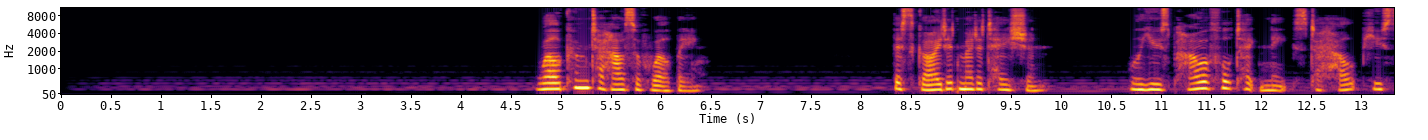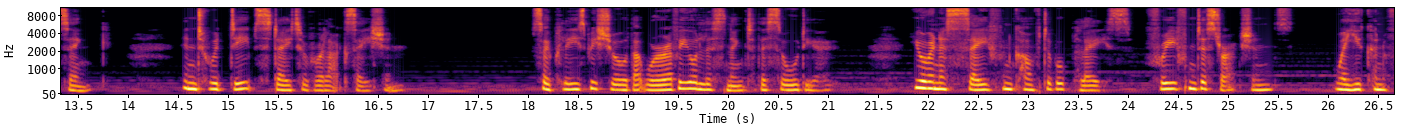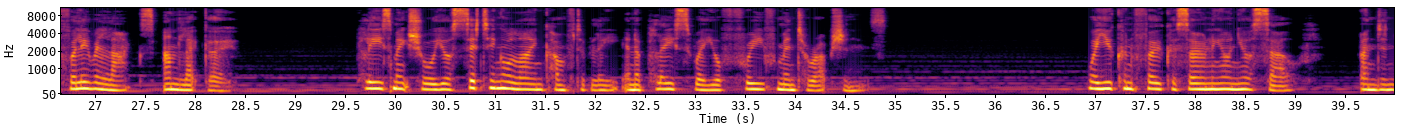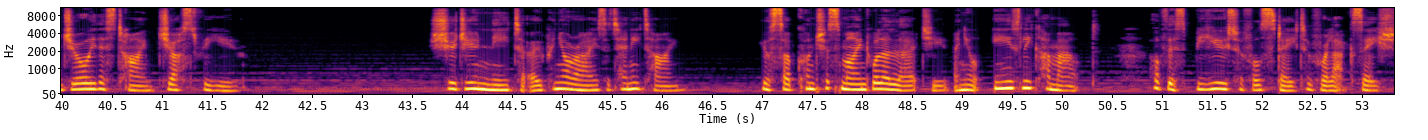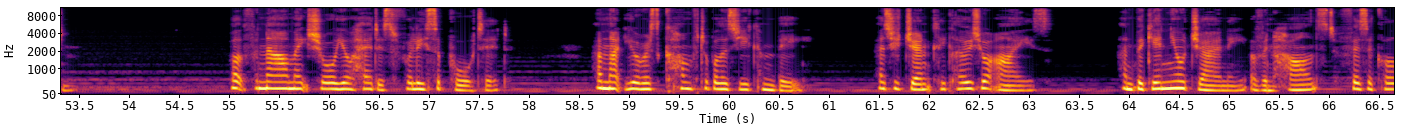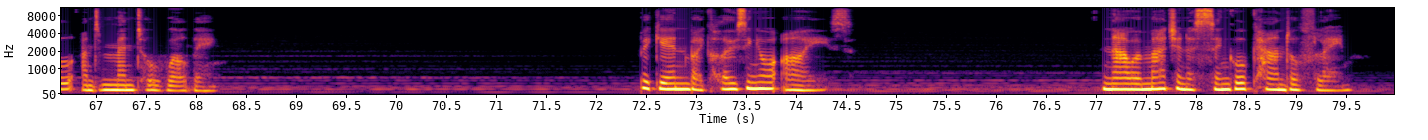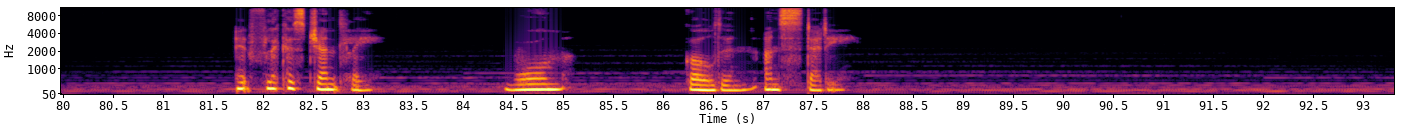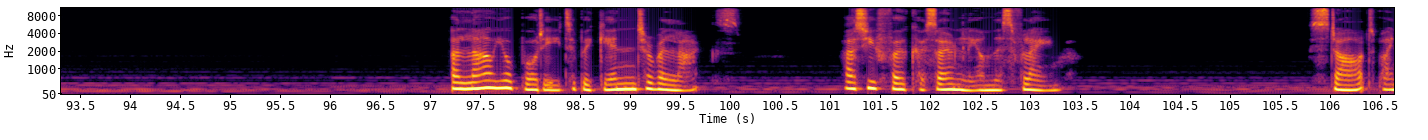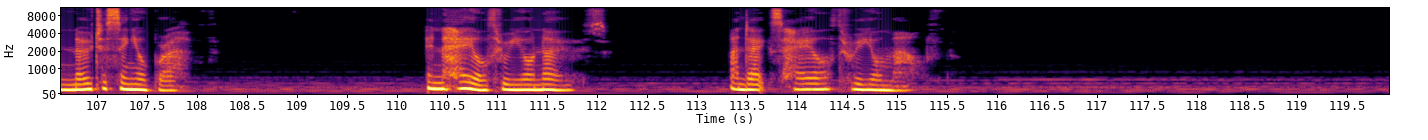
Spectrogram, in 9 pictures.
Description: This Releasing Stress Acupressure meditation guides you through calming acupressure points on the feet, wrists, face, and chest to release tension and frustration. Gentle touch, paired with soothing affirmations, helps dissolve stress, quiet the mind, and restore a deep sense of safety and peace.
